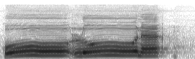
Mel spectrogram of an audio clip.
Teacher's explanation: waw sukun berharokat dhammah sebelumnya. Jadi dibaca panjang, diayun 2 harokat. Quluna, lu juga mad tabi'i.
